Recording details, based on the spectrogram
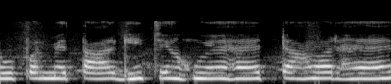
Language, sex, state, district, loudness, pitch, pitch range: Hindi, female, Jharkhand, Palamu, -11 LUFS, 270 Hz, 265-280 Hz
